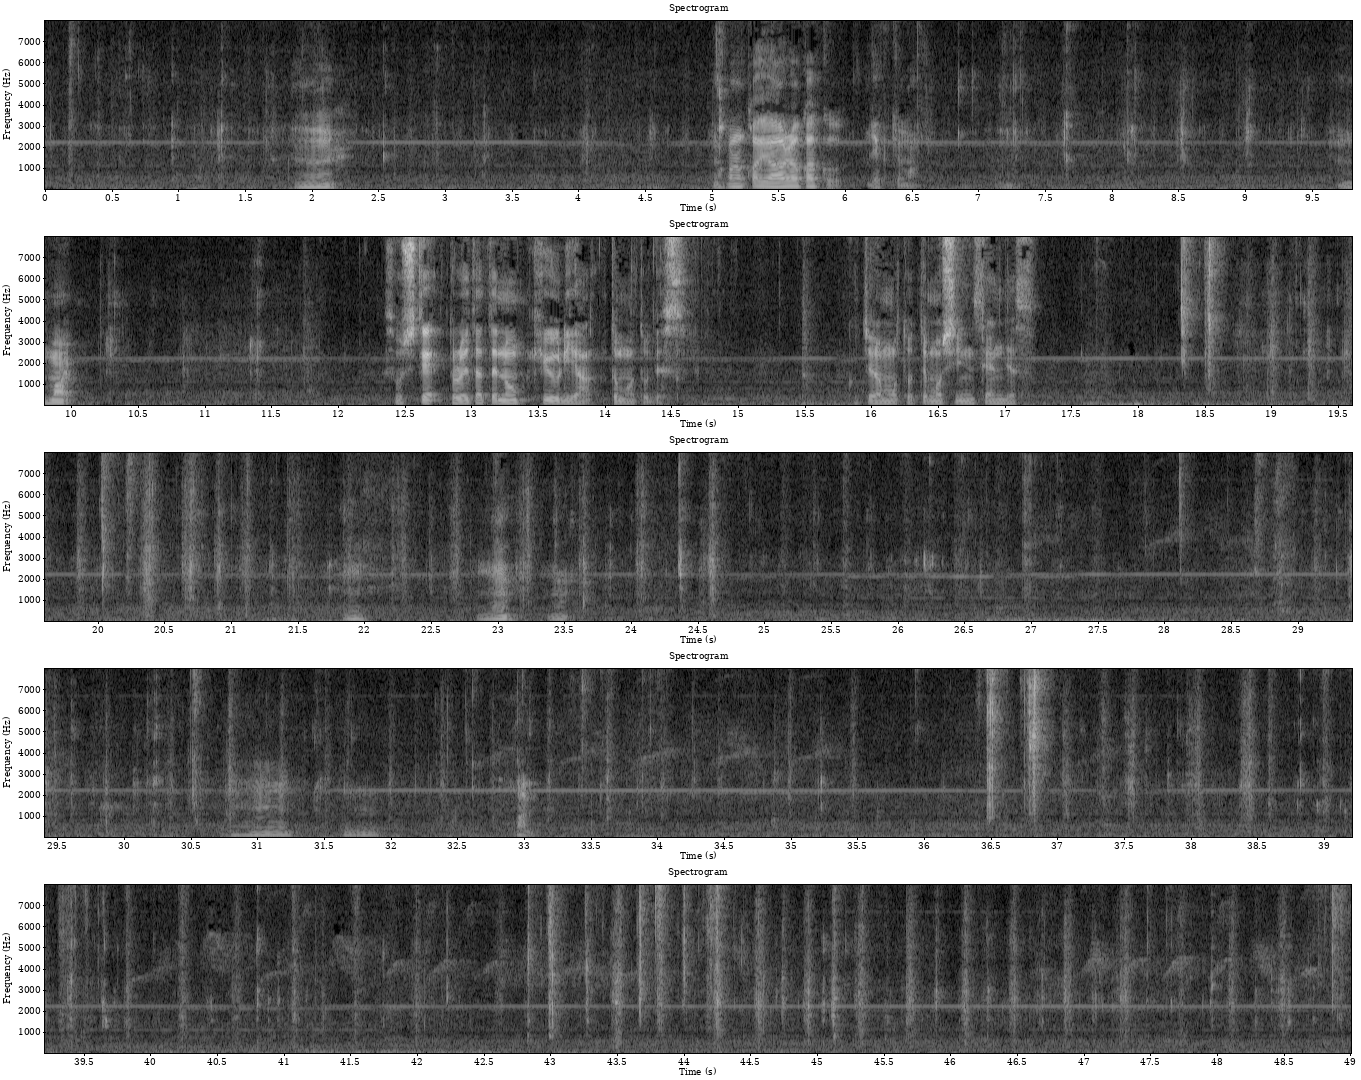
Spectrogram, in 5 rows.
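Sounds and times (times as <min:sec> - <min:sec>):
person chewing with mouth closed: 0:00.0 - 0:05.2, 0:06.5 - 0:12.1, 0:17.6 - 0:49.0
low hum: 0:00.0 - 0:49.0
crisp cucumber crunching: 0:18.3 - 0:49.0.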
